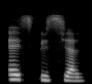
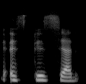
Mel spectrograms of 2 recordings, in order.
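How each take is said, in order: No difference in how they are said.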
